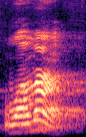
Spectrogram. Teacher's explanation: وما یہاں پر الف مدہ ہے، ایک الف کے برابر کھینچ کر پڑھیں گے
